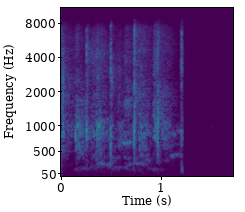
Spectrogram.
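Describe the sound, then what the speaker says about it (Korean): An audience gives scattered, distinct handclaps to welcome a speaker at an indoor meeting, about half a dozen sharp claps over a second before cutting off abruptly into near silence. "큰 박수로 맞이해 주시기 바랍니다"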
